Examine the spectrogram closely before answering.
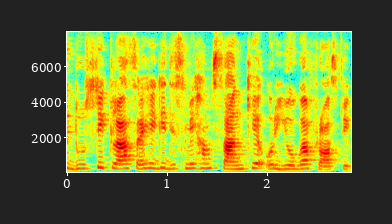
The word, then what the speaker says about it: सांख्य: हुआ है ठीक है इसको हम प्रोनाउंस सांख्य ही करेंगे कई जगह आपको एस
